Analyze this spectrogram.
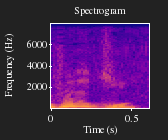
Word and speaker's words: Jurandir: ouvir o descaso que foi esse senhor o Jandir né porque o cara é tão essa pessoa é tão boa que ela nem usa o nome dela de Jandir ela se pronuncia como Jurandir eh na realidade nessas eleições que passaram eu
